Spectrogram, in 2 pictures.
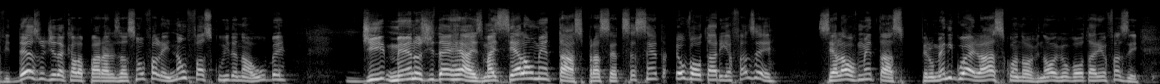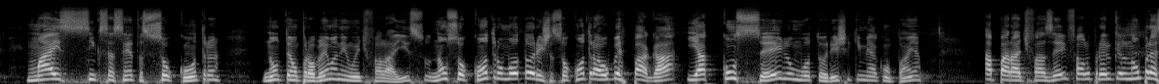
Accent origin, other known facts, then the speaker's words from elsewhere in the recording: Ceará, Brazil; Eu sou lá do Ceará, todo mundo sabe eu fui lá, fez um ano agora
